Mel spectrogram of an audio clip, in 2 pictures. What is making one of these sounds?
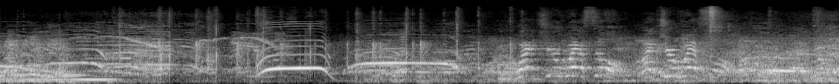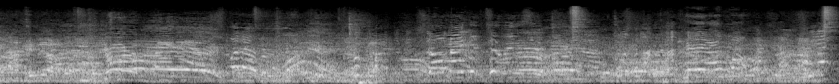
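Electric guitars play loudly through amplifiers.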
